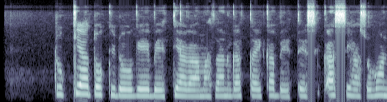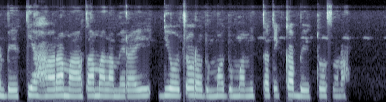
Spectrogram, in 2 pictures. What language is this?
Wolaytta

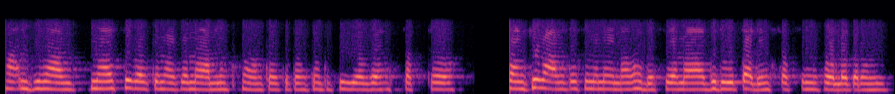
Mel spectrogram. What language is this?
Punjabi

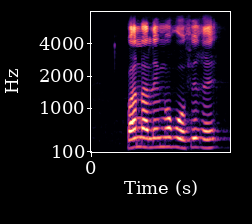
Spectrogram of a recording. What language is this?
Northern Sotho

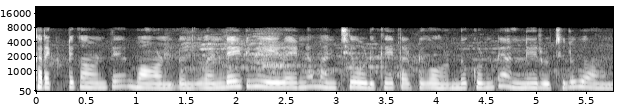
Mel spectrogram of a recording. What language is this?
Telugu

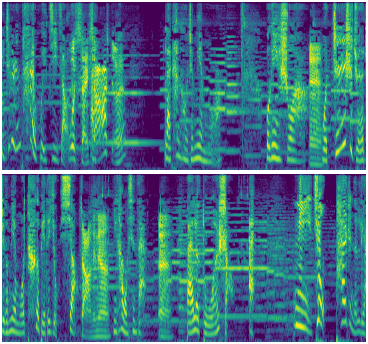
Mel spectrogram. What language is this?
Chinese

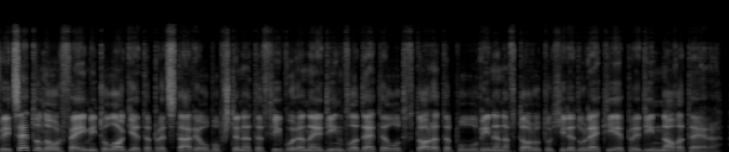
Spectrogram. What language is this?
Bulgarian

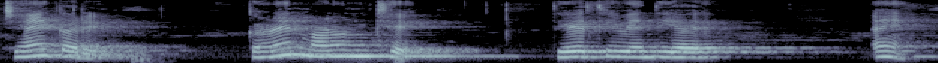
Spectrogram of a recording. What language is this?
Sindhi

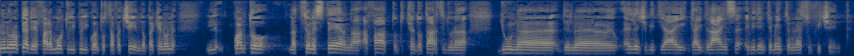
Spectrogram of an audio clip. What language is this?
Italian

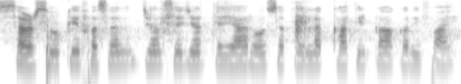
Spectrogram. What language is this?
Bhojpuri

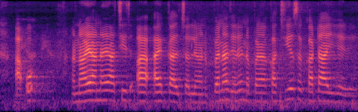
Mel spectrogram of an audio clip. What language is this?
Maithili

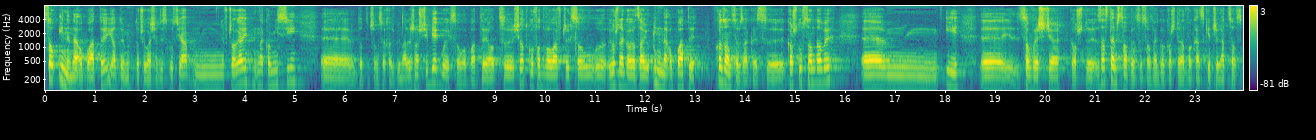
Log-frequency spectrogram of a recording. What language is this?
Polish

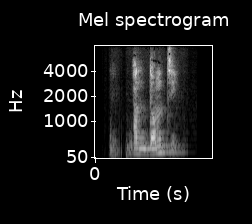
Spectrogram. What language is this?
Tem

